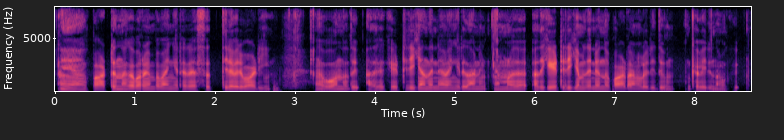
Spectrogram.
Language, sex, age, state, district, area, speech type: Malayalam, male, 45-60, Kerala, Kozhikode, urban, spontaneous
